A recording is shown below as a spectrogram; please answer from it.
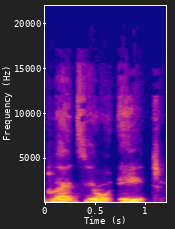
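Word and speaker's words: Blaque: Now black is spelled different. It's spelled b l a q u e. Black is my name. It's not the color even though it's pronounced the same way.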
